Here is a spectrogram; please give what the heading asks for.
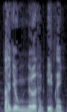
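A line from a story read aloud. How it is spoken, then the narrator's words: Smiling. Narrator (Vietnamese): Chàng mỉm cười nói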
